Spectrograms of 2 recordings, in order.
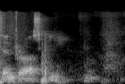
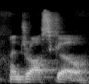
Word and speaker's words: Andrasko: Androski, I believe it's pronounced Androski. Androsco, I apologize, doctor.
